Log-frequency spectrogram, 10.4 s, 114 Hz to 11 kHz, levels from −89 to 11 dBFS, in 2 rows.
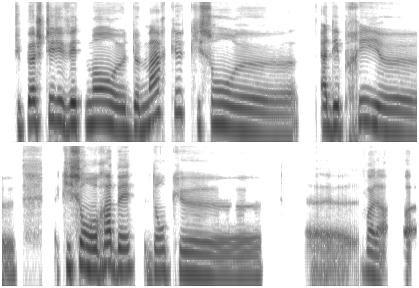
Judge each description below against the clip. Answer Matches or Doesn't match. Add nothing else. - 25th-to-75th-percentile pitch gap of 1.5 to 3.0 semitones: Doesn't match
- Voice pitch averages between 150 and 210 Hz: Matches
